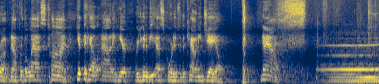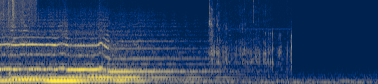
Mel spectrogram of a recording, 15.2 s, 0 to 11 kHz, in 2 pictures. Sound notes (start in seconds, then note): 5.6 inhales through teeth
